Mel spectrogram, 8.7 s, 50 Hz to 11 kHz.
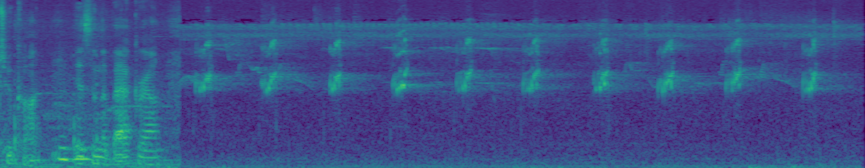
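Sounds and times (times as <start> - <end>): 
speech: 0.1 - 1.9
tropical forest insect chorus: 1.8 - 8.6.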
